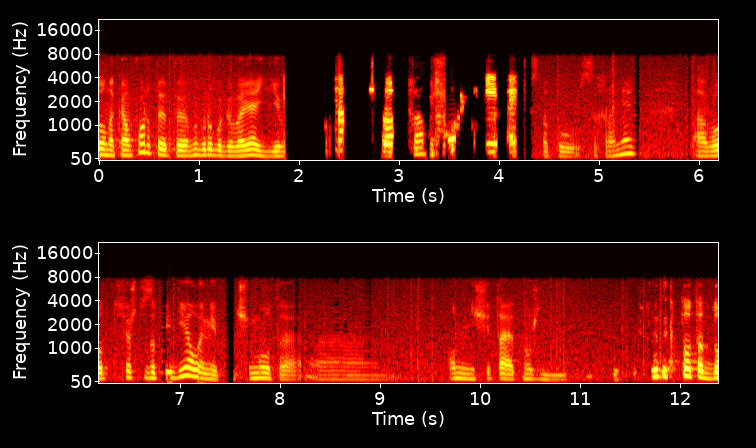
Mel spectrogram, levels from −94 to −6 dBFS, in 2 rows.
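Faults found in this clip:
Far-end voice leaking through, 1.82 s (brief, about 20 dB under the talker), then 2.34–2.47, 2.70–3.13, 3.34–3.66 and 3.84–4.20 s, where it sits about 5 to 10 dB above the talker. Likely residual loudspeaker echo that the echo canceller did not remove from the mic.

Near-end speech suppressed in double talk: talker ducks out under the far-end voice at 1.86–2.96 s and 3.12–4.02 s, with dips of about 40 dB, and again at 4.22–4.35 s, about 25 dB. The AEC likely could not separate talker from echo during overlap and attenuated both.

Short concealed packet loss: brief smears or wobbles at 5.35–5.41, 5.83–5.86, 5.88–5.92, 8.54–8.60 and 8.64–8.68 s, each 20 to 40 ms of audio missing. The receiver's PLC extended the preceding sound across each hole, then crossfaded back.

Repeated packet loss (robotic sound): choppy stretch from 6.68 to 8.18 s, with 8 separate gaps totalling 240 ms, the longest 78 ms, about 15% of the span synthesised. 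Successive losses are patched by extending prior audio before the next gap arrives.

Burst of packet loss: concealed gap fading out at 8.84–8.92 s, 60 ms of audio missing. Consecutive loss or late arrival past the jitter buffer. Concealment sustained the last sound while ramping it down, and playback resumes further on. Top end stops near 8 kHz, consistent with wideband Opus on the call path.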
